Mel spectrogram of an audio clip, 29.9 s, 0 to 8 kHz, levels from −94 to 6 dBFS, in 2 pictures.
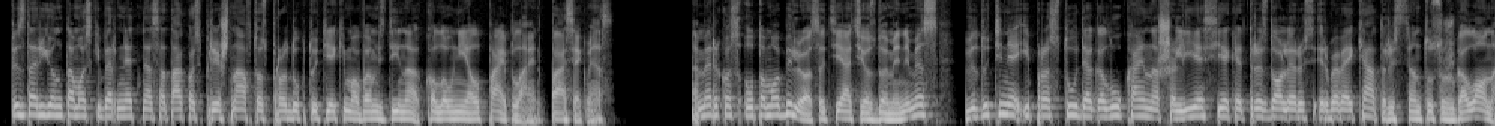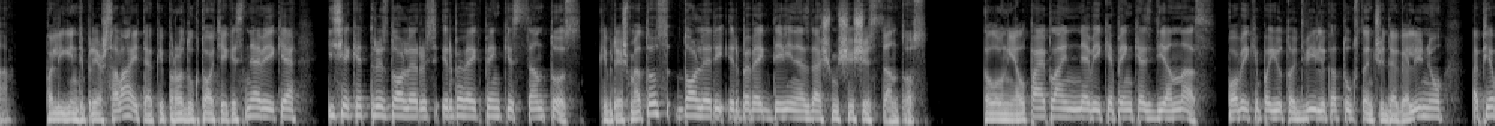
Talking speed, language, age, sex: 130 wpm, English, 30-49, male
